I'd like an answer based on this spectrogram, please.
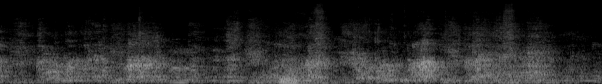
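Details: Three Rottweilers playing together indoors, making low growling and grumbling noises in several drawn-out bursts, with a steady low background hum.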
